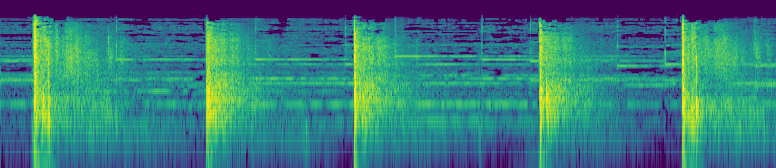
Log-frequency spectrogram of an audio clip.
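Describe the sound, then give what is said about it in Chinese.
Rifle gunfire in short bursts aimed at the lead wolves of a pack about fifty meters away, fired from the half-opened door of a guard post: five sharp, loud cracks at uneven intervals of roughly one and a half seconds, each trailing off in a ringing, echoing decay. No voices are heard. “不能让狼群再靠近了，我将大门开了一半，向外面探出了身子，对着最前面的几头狼就是几个点射。”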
